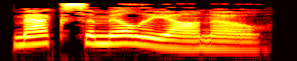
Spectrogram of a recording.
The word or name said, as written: maximiliano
